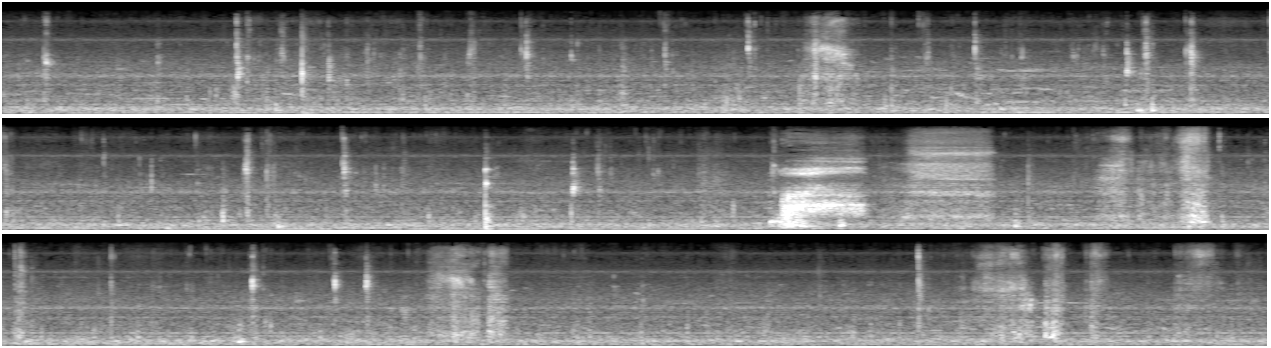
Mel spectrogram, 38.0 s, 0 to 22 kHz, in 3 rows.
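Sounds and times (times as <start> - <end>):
chewing and lip smacking: 1.5 - 20.1, 22.8 - 32.3, 34.4 - 37.9
breathy noise: 20.3 - 22.7.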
